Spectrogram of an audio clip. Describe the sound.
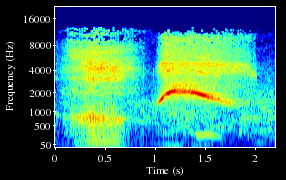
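A voice imitates snoring: one rough, rattling inhale, a brief pause, then a long whistling exhale that rises and slowly falls, like a cartoonish sleeper, mimicking people falling asleep immediately.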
